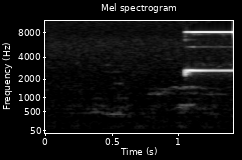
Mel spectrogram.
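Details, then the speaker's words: Multimeter continuity test on a jumper wire with the meter held near the mic: quiet room, then a steady high beep that holds, showing the wire is intact; a cut wire would give no beep. "ये देखिए इसका मतलब इसका मतलब हमारा wire जो है वो एकदम ठीक है। अगर ये वायर कहीं कट होता तो ये बीप नहीं बचता।"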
